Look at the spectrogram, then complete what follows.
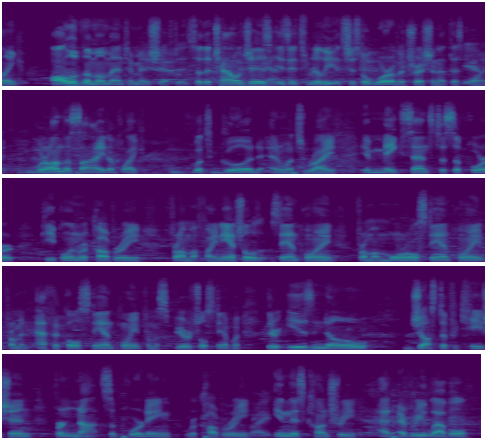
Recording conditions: busy venue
